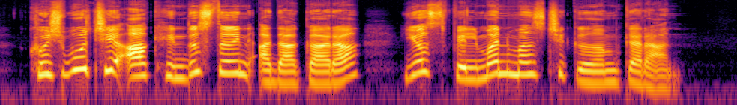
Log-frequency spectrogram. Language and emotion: Kashmiri, neutral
